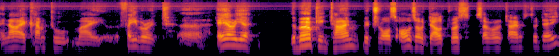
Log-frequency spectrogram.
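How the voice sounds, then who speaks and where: A fairly slow delivery with ordinary pitch variation. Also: man, fairly high pitch for a man. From Germany. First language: German. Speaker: law professor. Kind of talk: conference talk. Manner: halting, many fillers.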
